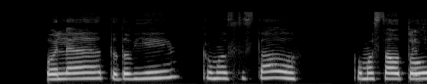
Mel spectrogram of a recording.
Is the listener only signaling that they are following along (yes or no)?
no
